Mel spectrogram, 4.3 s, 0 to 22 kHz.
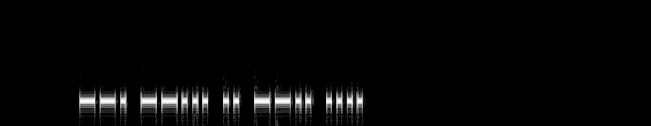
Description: Morse code, heard as a keyed tone, about 36 wpm, 700 Hz. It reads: G7IZH
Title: DXCC-100 Call Signs - 5 Characters - Repeated 2x - 35wpm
